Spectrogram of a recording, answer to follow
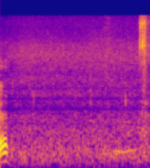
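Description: Steady low outdoor background rumble, like wind on the microphone, with a short click near the end.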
